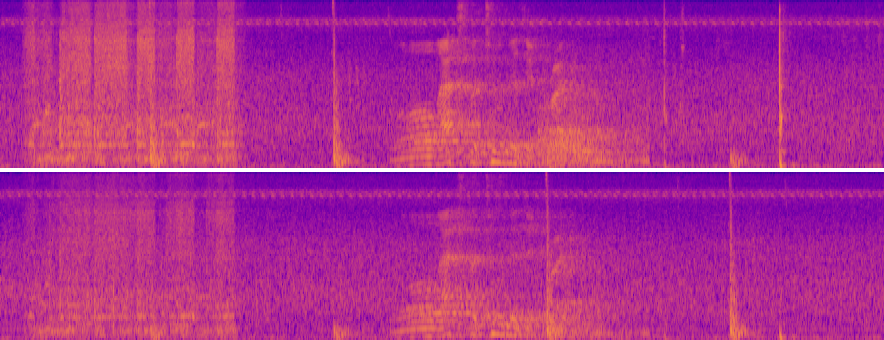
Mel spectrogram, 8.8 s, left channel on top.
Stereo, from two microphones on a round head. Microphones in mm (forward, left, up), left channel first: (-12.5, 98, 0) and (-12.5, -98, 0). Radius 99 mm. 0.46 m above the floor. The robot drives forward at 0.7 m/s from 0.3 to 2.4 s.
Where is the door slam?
No door slam in this recording.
